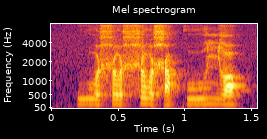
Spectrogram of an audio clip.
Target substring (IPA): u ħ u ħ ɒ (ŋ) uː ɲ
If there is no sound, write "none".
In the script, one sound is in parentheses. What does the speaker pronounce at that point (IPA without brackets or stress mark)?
k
